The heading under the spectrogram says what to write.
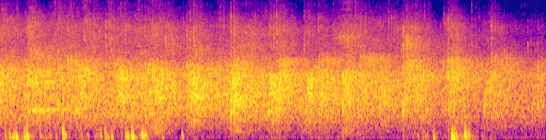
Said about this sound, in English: So let's give him another hand and a clap before we start.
